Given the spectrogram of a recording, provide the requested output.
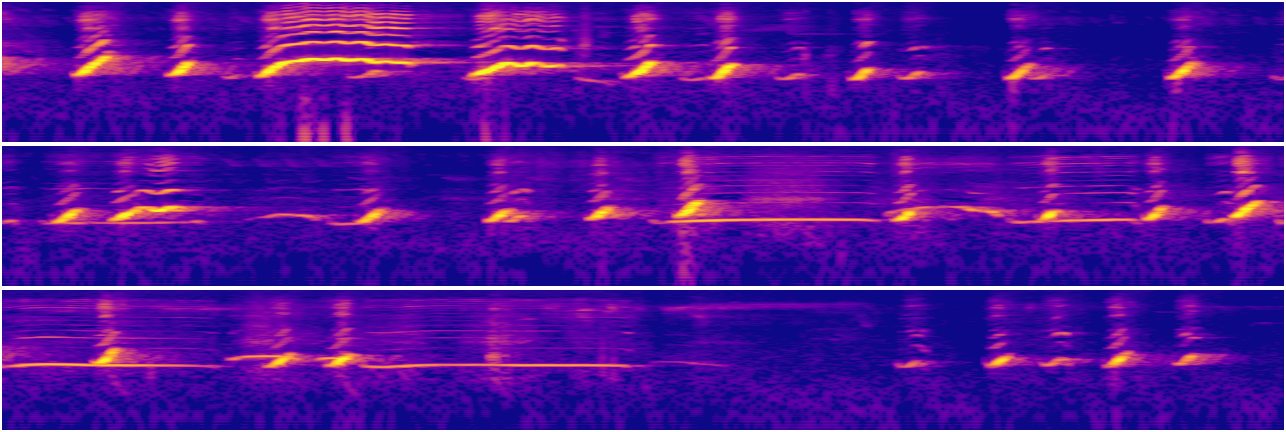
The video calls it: Lar gibbon making funny noises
